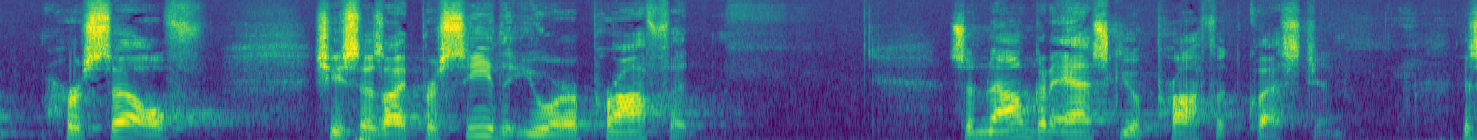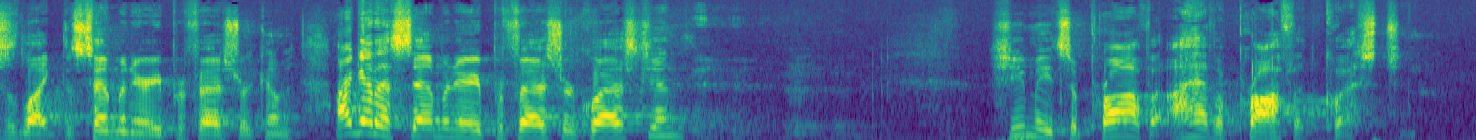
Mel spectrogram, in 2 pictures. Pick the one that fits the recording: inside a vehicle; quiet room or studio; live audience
live audience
